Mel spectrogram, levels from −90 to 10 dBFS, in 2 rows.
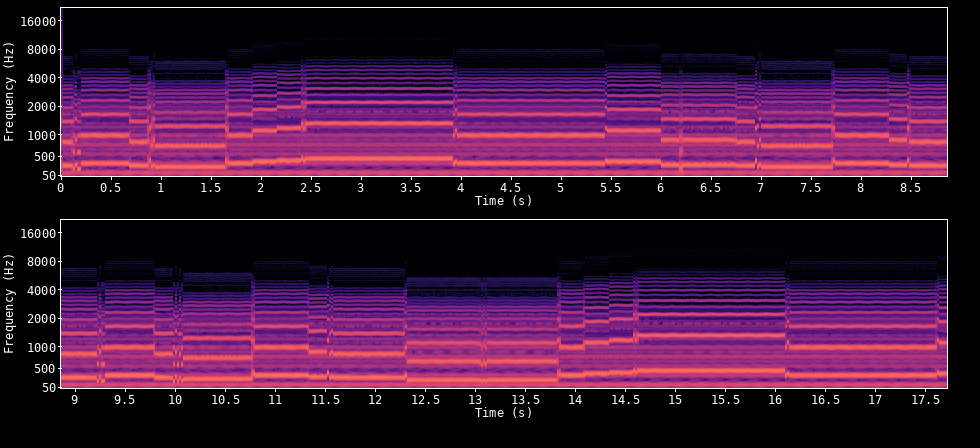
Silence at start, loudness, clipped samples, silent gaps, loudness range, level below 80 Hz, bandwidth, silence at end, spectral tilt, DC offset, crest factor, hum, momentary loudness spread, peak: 0 s; -22 LUFS; under 0.1%; none; 0 LU; -48 dBFS; 5.6 kHz; 0 s; -8.5 dB/octave; under 0.1%; 8 dB; none; 1 LU; -14 dBFS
